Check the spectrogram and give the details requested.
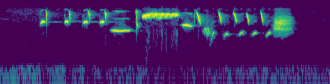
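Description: A Song Sparrow opens with four clear, evenly spaced high notes, then runs into a long whistle, a quick series of falling notes and a rough buzzy ending, over a faint low rumble.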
